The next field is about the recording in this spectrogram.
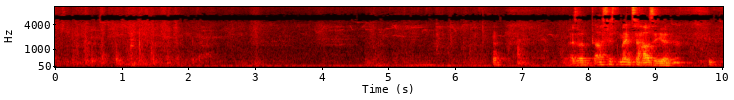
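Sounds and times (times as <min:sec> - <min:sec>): low steady hum: 0:00.0 - 0:10.0
faint bird chirps: 0:02.1 - 0:07.9.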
